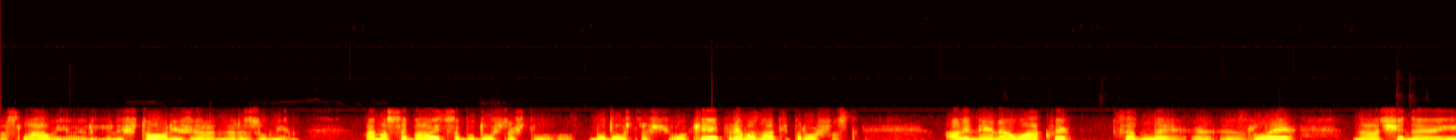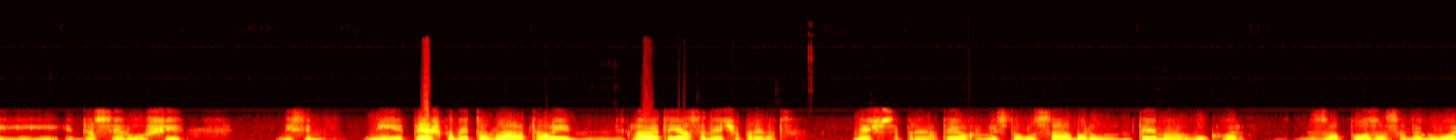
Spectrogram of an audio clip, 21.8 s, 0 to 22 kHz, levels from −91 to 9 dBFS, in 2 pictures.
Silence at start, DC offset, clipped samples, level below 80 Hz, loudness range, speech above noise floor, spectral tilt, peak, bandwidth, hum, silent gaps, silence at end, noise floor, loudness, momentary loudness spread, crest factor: 0 s; under 0.1%; under 0.1%; -60 dBFS; 5 LU; 29 dB; -8 dB/octave; 0 dBFS; 6.4 kHz; none; none; 0 s; -47 dBFS; -18 LUFS; 12 LU; 18 dB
